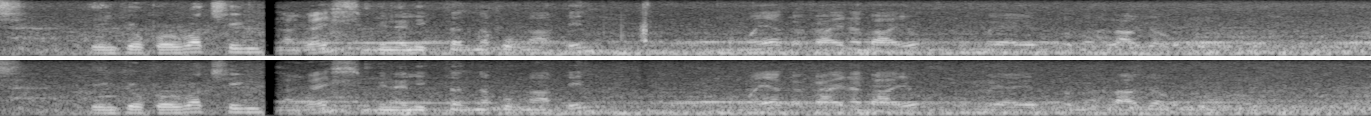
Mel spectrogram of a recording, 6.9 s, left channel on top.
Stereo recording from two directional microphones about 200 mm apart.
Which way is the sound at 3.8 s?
Centre (ahead or behind).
